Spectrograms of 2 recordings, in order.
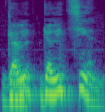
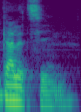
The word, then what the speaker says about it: Galitzine: I've written it I've phonetically as butchered well. it and many I've- times. Galitzine. Galitzine.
